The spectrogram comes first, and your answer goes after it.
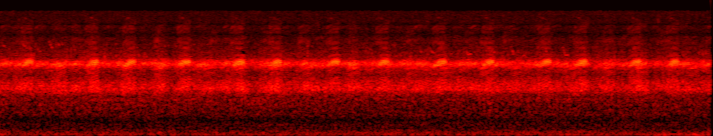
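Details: Frog chorus from a rainy rice field the day before rice planting; many overlapping croaking calls form a dense pulsing hum with bright bands, steady throughout, over low rumbling rain and background noise.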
